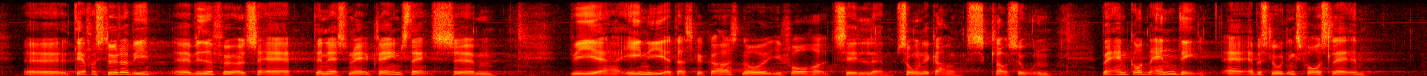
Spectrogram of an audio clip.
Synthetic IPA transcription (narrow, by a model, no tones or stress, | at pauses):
d̥æɐ̰fɒ̽sd̥øɾɐʋiʋið̞ˠɐføɐlsəæd̥enːæɕo̝nɛ̰ːləkʰlɛːe̝nsd̥æn̰s | ʋiæɐʔe̝ːniiæd̥ɑ̈sɡ̥æɡ̥ɶːɐsnɔ̽ːð̞̩ˠifɒːɦɒ̽l̰t͡sʰe̝lsoːnəɡ̥ɑskʰlɑ̈ʊsṵːln̩ | ʋæænɡ̥ɒ̰ːd̥enænn̩d̥e̝̰ːlæːb̥e̝slud̥ne̝ŋsfɒːslɛ̰ːɪð̩ˠ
